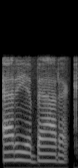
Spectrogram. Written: adiabatic

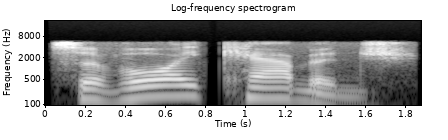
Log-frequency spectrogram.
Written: savoy cabbage

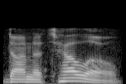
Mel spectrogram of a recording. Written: Donatello

